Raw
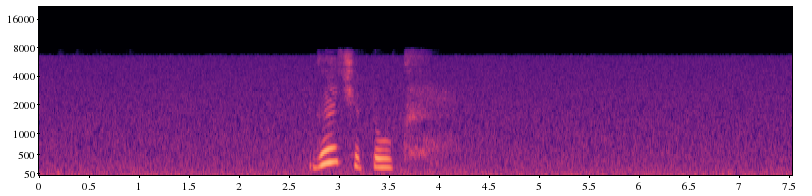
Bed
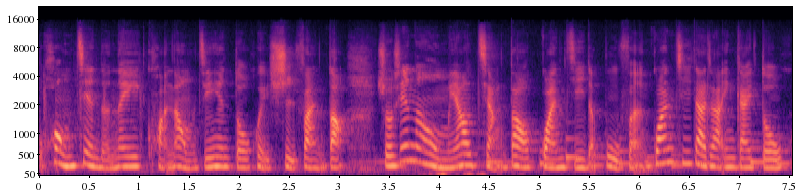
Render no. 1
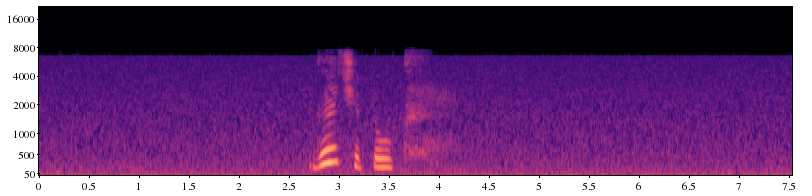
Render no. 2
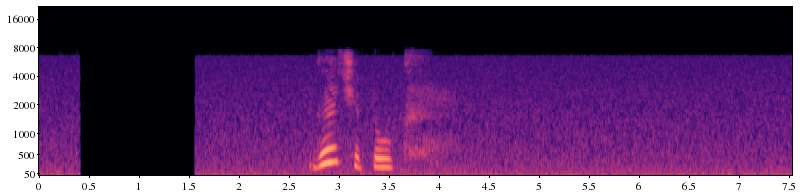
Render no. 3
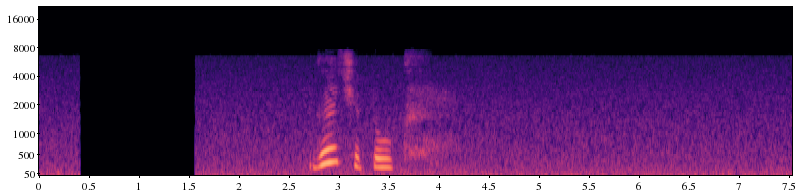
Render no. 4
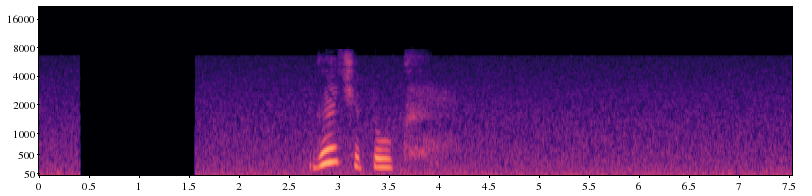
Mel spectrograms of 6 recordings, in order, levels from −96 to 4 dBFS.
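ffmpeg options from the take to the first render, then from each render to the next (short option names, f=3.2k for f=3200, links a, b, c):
-af "afftdn=nr=6:nf=-45"
-filter_complex "[0:a]asplit=3[a][b][c];[a]atrim=end=0.41,asetpts=PTS-STARTPTS,afade=t=out:st=0.406:d=0.004:c=hsin[d];[b]atrim=start=0.41:end=1.56,asetpts=PTS-STARTPTS,volume=0[e];[c]atrim=start=1.56,asetpts=PTS-STARTPTS,afade=t=in:d=0.004:c=hsin[f];[d][e][f]concat=n=3:v=0:a=1"
-af "highshelf=f=2.8k:g=-8"
-af "volume=-1.5dB"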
